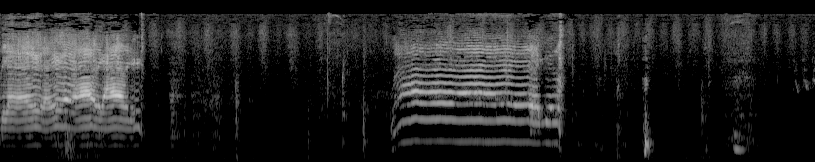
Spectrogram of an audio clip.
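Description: Grey tabby cat yowling: a long call with a wavering pitch that ends about a second and a half in, then a second, steadier drawn-out yowl about four seconds in that lasts about a second and a half.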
